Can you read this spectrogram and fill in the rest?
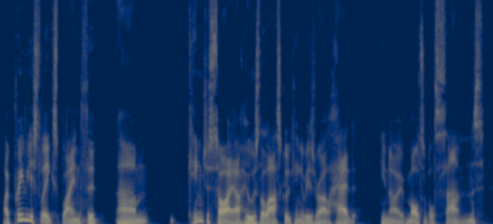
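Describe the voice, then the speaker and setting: A man's voice: medium pitch, lively intonation, measured pace, dry recording. A man reading and explaining scripture as a Bible teacher, in a plain-spoken, explanatory way. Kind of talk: scripture reading and informal commentary.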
